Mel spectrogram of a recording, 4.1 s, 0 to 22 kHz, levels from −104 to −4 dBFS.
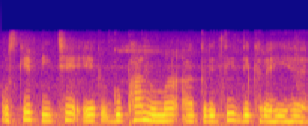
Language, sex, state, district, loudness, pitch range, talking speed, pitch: Hindi, female, Jharkhand, Ranchi, -14 LUFS, 180-200 Hz, 130 wpm, 190 Hz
